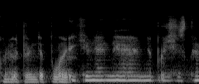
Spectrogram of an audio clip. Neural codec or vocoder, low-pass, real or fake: autoencoder, 22.05 kHz, a latent of 192 numbers a frame, VITS, trained on one speaker; 9.9 kHz; fake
